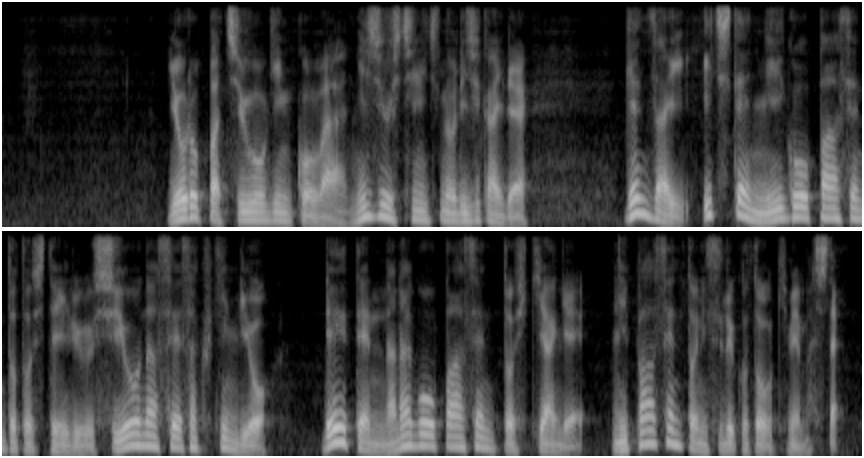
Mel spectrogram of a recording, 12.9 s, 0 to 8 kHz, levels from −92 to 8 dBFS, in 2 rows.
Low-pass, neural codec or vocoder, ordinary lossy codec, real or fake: 7.2 kHz; codec, 24 kHz, 6 kbps, HILCodec; none; fake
